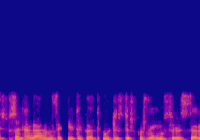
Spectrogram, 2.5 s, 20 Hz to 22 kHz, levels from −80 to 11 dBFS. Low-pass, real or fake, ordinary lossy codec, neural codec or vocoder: 7.2 kHz; fake; Opus, 16 kbps; vocoder, 22.05 kHz, 80 mel bands, HiFi-GAN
